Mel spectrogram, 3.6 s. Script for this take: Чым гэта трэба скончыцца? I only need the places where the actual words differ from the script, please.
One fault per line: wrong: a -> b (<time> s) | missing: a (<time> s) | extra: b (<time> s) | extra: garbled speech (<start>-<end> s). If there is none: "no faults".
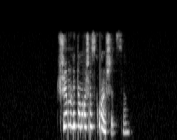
wrong: трэба -> можа (1.7 s)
